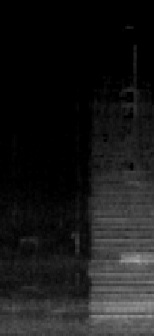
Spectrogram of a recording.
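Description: An arena scoreboard horn sounds a loud, steady tone about a second in, signalling the end of the wrestling period, over faint arena background noise.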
